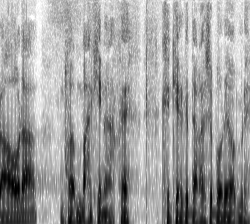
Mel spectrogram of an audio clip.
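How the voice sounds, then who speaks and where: Over a quiet background, a man speaks very fast with fairly even intonation. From Spain. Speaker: entrepreneur; podcast co-host. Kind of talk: casual chat. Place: gym. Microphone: lapel.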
